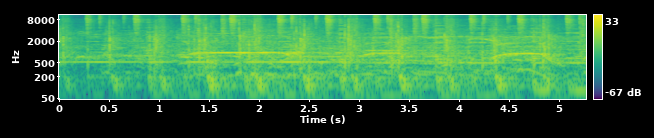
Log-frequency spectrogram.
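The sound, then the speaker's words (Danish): A large fashion show audience claps and cheers loudly and continuously as models of many sizes dance on the catwalk, with whoops and excited shouts rising above a dense wash of applause, lively throughout. “Og i stedet for kølige blikke, er der simpelthen bare klap og huden for publikum, som man kan høre her.”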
